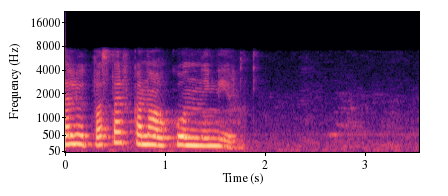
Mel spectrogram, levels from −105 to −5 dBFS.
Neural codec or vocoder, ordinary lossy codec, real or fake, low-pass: none; Opus, 24 kbps; real; 7.2 kHz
